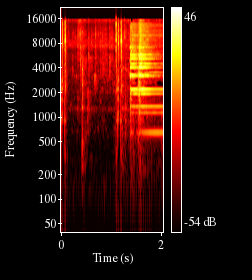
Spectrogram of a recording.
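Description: Subscribe-button animation sound effect: a few short mouse clicks, then about one and a half seconds in a bright notification-bell ding that rings on, slowly fading.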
